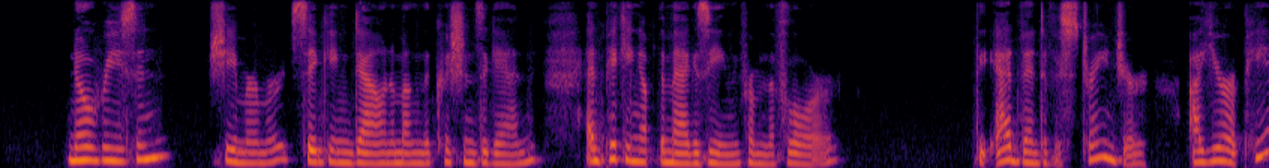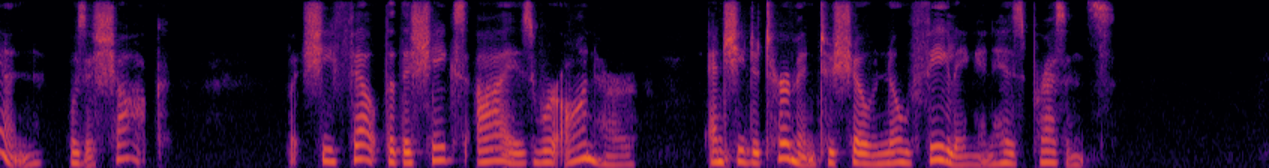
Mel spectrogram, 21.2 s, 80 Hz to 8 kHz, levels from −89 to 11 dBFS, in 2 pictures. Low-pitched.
No: high, 190 Hz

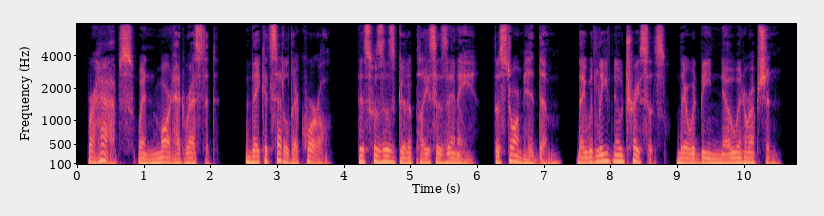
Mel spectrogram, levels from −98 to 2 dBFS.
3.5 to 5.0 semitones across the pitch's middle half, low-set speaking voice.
Yes: average, 4.2 semitones; low, 105 Hz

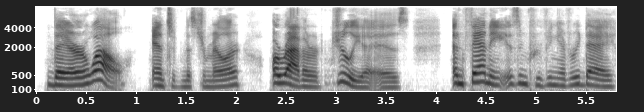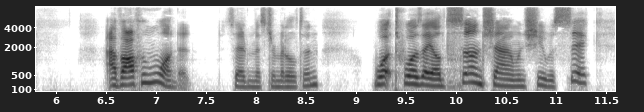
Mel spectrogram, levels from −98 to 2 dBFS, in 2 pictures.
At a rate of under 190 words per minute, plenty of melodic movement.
Yes: average, 155 wpm; wide, 5.7 semitones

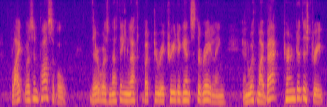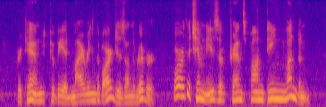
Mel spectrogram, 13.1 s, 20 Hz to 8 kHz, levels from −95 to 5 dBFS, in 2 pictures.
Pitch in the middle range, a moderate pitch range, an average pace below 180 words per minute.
Yes: medium, 155 Hz; average, 4.0 semitones; average, 165 wpm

